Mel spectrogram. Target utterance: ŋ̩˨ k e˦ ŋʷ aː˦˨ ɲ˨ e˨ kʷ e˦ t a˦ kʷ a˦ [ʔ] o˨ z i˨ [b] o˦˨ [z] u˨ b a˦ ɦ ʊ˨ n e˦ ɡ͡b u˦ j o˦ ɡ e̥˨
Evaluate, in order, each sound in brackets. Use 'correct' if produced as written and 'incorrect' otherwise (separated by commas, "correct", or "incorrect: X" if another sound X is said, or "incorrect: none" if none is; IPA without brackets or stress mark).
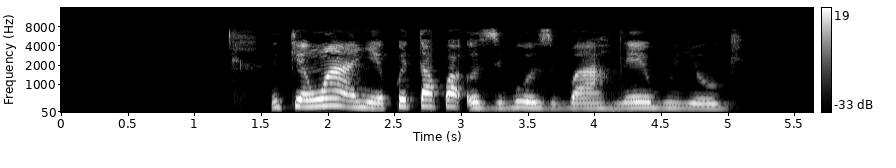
correct, incorrect: ɡ͡b, correct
